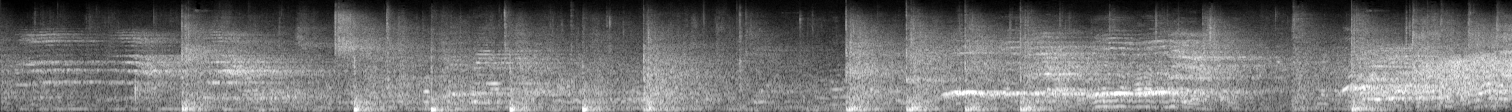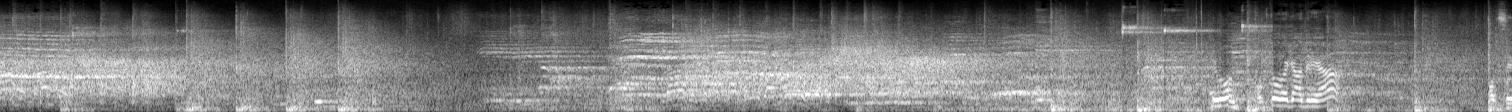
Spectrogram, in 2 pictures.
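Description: Basketball being dribbled on a wooden indoor court, a run of irregular bounces that echo in the large hall, with voices calling out over it.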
